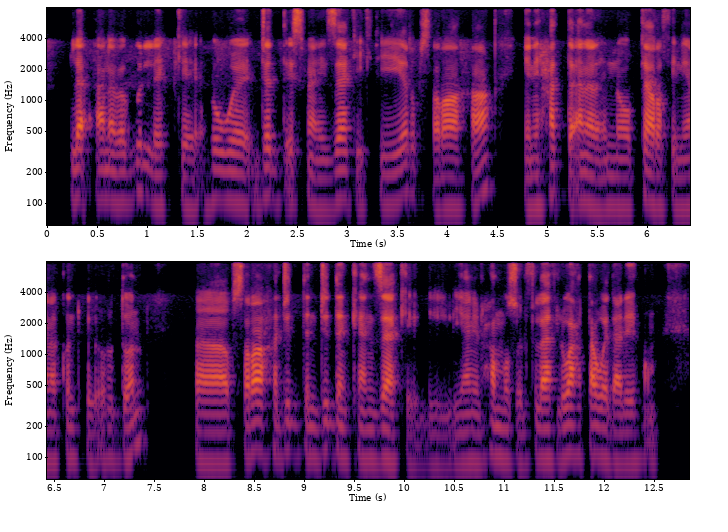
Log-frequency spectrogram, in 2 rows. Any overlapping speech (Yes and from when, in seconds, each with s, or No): No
